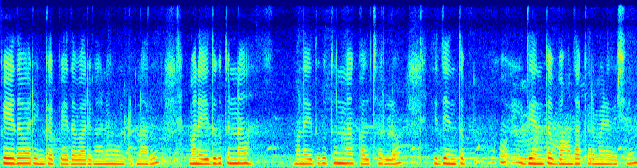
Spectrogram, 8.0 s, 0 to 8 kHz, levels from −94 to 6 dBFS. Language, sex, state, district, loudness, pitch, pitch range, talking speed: Telugu, female, Telangana, Nalgonda, -18 LUFS, 225 Hz, 215-240 Hz, 135 wpm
